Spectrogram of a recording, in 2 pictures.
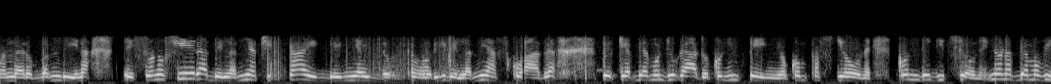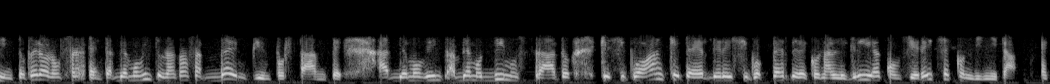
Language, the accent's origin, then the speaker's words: Italian; Frosinone, Lazio, Italy; Buongiorno, io sono di Frosinone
